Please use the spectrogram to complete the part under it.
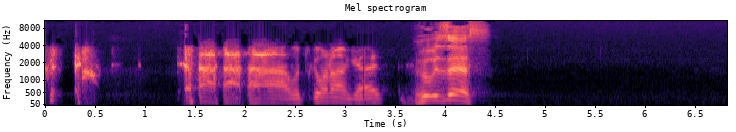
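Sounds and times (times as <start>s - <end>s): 
phone caller coughing over the line: 0.0s - 0.8s
speech: 1.5s - 4.5s.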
